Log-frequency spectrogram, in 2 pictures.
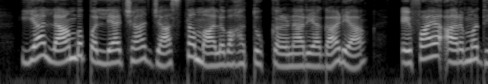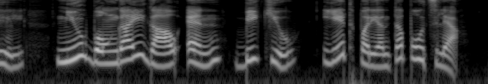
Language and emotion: Marathi, neutral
